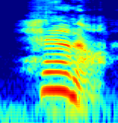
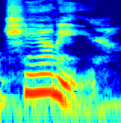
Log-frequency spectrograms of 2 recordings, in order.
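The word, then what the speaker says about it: Chani: Gabe asks how to pronounce it, which is fair. She says that a lot of people have problems with it, and the last celebrity she interviewed called her Hannah, which, how? How the hell do you get Hannah from Channy?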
